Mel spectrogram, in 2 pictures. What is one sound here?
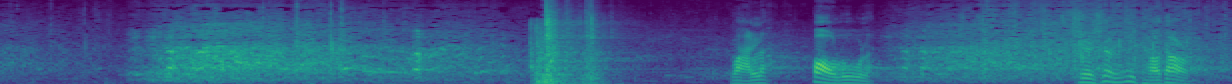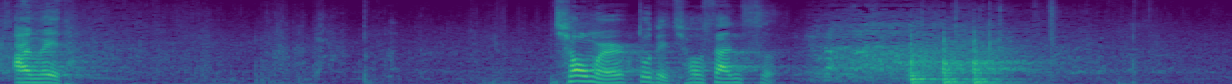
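An audience laughs and claps in a large hall.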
